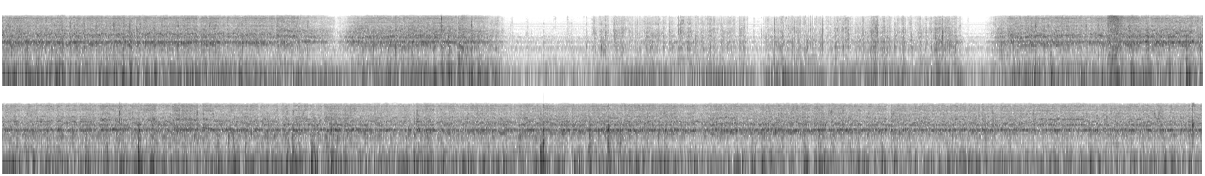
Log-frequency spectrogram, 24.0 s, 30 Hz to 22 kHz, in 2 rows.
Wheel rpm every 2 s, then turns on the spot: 220, 160, 80, 20, 20, 190, 250, 240, 230, 230, 220, 210.
4-8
